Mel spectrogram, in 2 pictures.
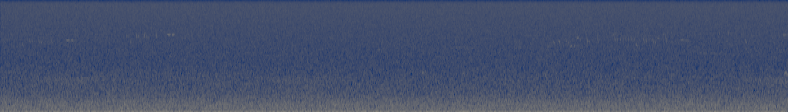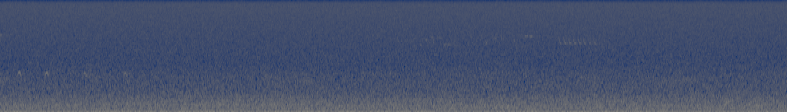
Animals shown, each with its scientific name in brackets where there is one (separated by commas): American Crow (Corvus brachyrhynchos), Winter Wren (Troglodytes hiemalis)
